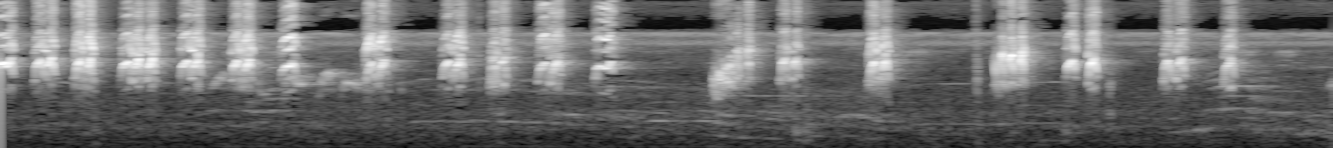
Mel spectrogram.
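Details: Chinese hwamei female chùi call, meant to rouse males: a continuous stream of harsh, buzzy notes, roughly three or four per second, slightly irregular in spacing and strength.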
